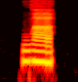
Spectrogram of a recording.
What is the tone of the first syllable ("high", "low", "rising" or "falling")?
low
